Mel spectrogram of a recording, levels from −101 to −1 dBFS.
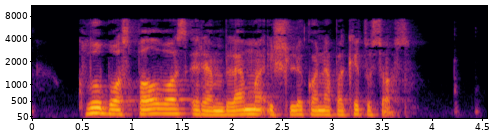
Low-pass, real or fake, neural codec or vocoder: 7.2 kHz; real; none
